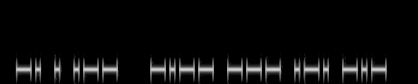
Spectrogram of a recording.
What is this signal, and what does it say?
Morse code, heard as a keyed tone, about 33 wpm, 700 Hz. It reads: NEW YORK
